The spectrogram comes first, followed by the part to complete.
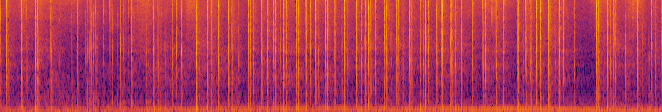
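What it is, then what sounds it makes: Boxed chocolate bar. A flat, solid extra bitter chocolate bar in its paper and cardboard wrapper, lying on a wooden table, is tapped and scratched with long painted nails. The result is a rapid, dense stream of short, dry clicks and scratchy taps with bright, crisp edges over a steady low hum.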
